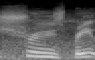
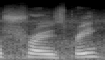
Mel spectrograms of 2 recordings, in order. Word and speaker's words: Shrewsbury: And at the back of the book is a Shrewsbury or Shrosbury depending how you want to pronounce it.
